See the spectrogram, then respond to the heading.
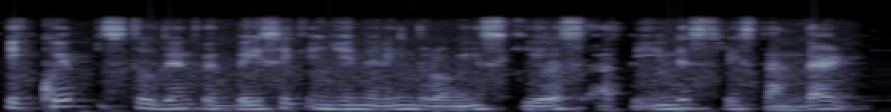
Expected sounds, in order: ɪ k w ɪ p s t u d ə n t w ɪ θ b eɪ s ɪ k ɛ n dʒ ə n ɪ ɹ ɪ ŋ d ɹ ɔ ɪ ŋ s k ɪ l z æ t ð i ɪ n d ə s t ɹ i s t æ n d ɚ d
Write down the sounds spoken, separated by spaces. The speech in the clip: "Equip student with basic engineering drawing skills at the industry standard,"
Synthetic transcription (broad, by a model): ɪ k w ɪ p s t u d ə n t w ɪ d b eɪ s ɪ k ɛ n dʒ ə n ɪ ɹ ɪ ŋ d ɹ ɔ ɪ ŋ s k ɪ l s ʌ t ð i ɪ n d ə s t ɹ i s t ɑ n d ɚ d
